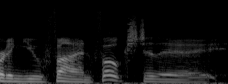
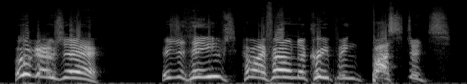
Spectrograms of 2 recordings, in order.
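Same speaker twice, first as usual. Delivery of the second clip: shrill, booming, very high, very loud yelling; 16 dB louder than usual. A storyteller voicing a dragonborn rising from a snow pile: yelling in character. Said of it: "starts yelling".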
